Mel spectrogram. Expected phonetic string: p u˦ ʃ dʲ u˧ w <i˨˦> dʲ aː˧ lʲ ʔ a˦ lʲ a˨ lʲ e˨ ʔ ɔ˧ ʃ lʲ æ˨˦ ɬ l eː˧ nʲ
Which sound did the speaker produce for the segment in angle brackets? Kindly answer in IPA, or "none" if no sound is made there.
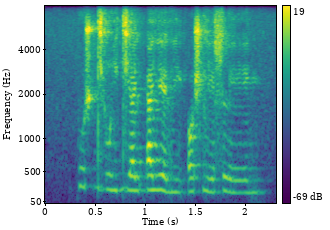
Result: i˨˦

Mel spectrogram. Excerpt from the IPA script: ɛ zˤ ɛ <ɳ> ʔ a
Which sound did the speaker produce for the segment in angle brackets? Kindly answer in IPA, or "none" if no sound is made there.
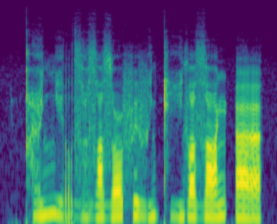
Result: ŋ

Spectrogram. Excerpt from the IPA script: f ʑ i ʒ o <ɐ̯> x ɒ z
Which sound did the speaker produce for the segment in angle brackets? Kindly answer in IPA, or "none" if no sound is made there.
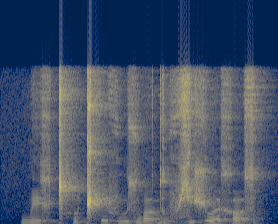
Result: ɐ̯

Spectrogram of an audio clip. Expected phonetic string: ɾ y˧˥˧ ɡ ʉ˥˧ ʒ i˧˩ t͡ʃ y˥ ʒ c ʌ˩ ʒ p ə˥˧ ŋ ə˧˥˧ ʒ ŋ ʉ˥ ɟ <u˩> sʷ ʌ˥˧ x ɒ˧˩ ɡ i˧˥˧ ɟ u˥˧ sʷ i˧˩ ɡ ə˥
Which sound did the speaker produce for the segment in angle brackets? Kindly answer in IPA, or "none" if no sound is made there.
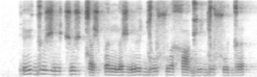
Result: u˧˥˧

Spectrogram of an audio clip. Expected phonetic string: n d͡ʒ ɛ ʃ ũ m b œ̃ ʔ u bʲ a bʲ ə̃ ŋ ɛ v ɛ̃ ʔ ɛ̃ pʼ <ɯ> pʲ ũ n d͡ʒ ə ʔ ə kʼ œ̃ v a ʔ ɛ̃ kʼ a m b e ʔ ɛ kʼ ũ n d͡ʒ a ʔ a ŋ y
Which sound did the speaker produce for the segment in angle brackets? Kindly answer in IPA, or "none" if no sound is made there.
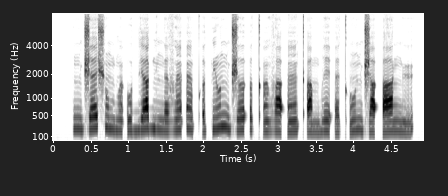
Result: ə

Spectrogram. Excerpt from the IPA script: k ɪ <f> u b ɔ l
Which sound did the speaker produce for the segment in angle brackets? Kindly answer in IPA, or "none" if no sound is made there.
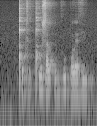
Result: bʱ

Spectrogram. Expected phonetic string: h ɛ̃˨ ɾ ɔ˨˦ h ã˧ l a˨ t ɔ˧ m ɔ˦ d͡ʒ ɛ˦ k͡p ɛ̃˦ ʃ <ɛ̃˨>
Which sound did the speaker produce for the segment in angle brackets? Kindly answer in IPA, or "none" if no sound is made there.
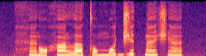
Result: ɛ̃˧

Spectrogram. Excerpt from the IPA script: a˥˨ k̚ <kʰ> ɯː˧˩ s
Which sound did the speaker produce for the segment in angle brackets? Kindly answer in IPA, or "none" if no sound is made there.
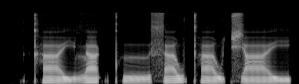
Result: pʰ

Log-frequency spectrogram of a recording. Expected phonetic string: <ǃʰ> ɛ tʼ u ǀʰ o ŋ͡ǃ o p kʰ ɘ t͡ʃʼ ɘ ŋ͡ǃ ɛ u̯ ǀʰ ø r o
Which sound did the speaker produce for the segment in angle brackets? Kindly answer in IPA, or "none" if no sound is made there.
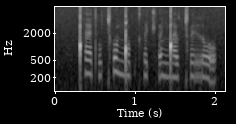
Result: ǃʰ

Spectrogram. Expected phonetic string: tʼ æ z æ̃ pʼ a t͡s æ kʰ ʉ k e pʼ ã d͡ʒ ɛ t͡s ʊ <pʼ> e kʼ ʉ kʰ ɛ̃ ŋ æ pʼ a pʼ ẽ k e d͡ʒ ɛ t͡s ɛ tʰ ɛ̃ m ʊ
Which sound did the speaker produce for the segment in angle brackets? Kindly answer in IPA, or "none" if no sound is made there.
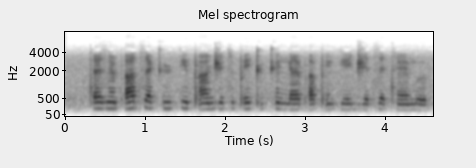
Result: pʼ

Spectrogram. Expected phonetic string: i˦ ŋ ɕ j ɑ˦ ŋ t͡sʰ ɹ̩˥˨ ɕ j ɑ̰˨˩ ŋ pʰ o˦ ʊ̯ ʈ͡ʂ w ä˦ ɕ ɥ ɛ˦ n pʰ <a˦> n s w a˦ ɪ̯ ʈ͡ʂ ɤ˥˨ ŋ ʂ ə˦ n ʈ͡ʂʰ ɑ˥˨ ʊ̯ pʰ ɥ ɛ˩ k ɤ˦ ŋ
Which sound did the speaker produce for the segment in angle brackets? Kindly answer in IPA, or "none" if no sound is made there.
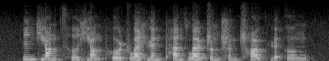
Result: a˦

